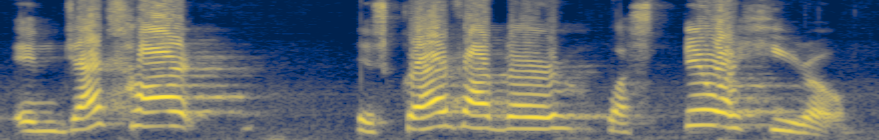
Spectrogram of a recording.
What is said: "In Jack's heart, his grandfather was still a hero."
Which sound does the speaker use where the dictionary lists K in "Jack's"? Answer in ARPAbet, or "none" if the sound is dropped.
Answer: K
